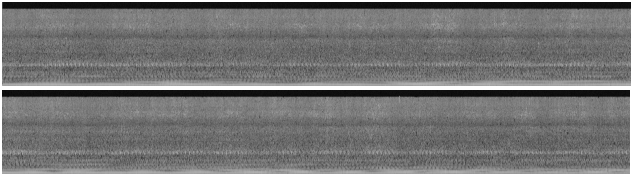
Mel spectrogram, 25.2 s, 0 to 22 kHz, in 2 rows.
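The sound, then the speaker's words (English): A boat engine drones steadily and unbroken as the boat travels through a long tunnel, a deep low hum with layered tonal bands that holds the same loudness throughout, with no voices. “Rather than subject you to what may or may not be a relaxing drone for the next 25 minutes, I will stop the recording shortly”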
